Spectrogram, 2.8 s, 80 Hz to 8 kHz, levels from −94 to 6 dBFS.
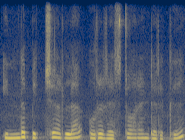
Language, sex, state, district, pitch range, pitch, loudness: Tamil, female, Tamil Nadu, Nilgiris, 215-245 Hz, 225 Hz, -18 LUFS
